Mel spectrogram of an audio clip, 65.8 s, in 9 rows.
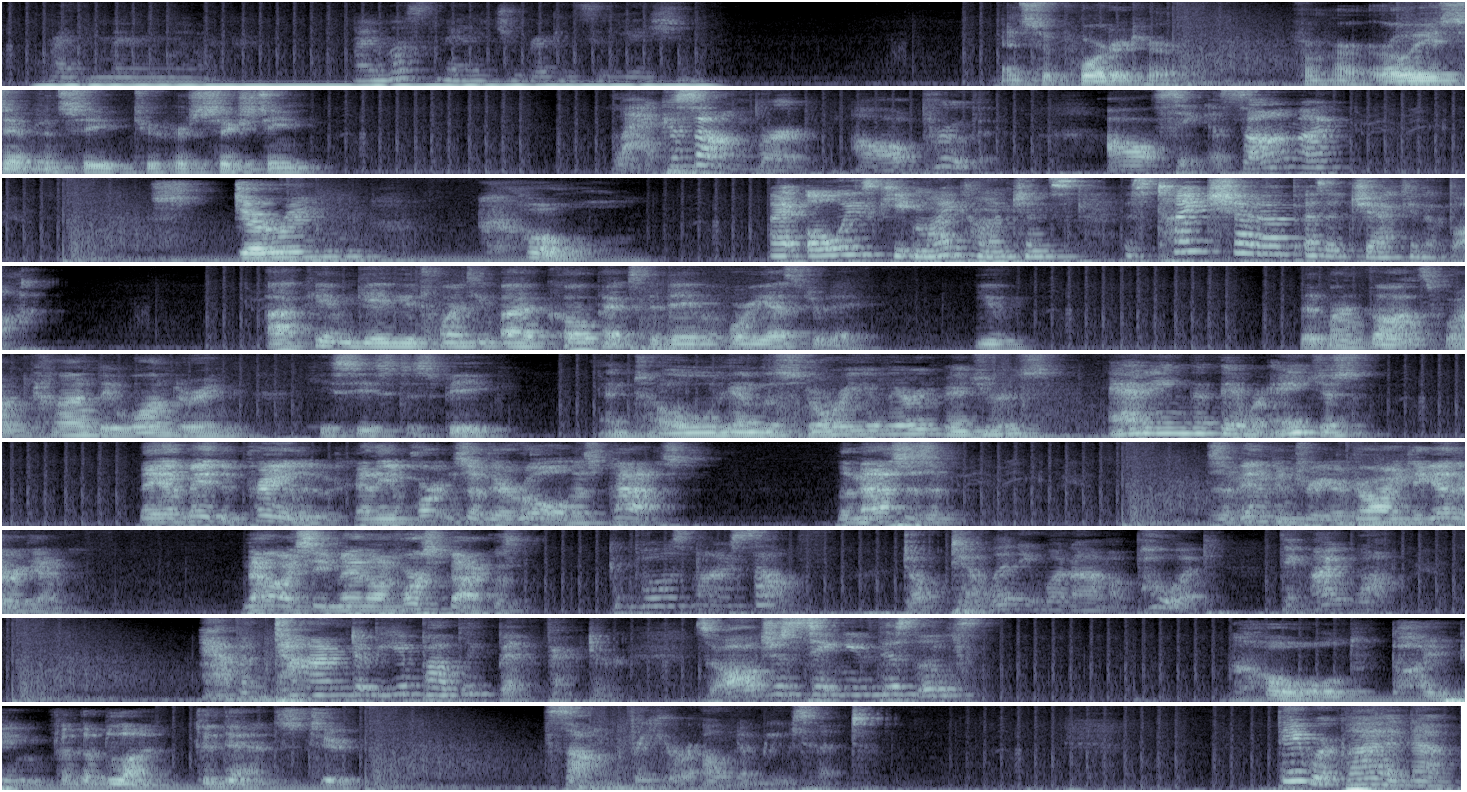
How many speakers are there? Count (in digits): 9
